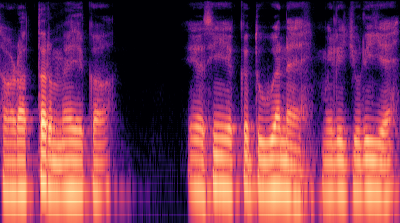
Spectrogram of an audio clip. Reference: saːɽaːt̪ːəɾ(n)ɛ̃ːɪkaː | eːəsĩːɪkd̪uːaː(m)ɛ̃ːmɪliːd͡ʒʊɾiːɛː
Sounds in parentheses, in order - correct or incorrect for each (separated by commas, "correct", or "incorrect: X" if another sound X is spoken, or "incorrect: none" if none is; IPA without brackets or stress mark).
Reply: incorrect: m, incorrect: n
